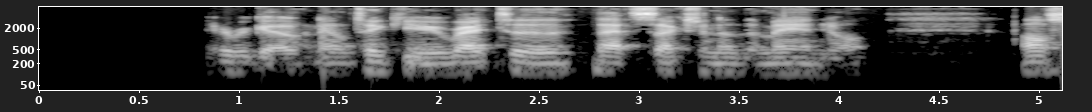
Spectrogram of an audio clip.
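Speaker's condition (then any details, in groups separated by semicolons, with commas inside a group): No condition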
